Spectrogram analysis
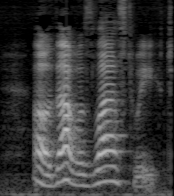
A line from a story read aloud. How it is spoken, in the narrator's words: Jonathan scoffed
